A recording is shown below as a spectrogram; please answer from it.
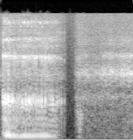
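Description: Cartoon snoring sound effect: a low, rattling snore on the breath in, then a quieter hissing breath out, one snore cycle.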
